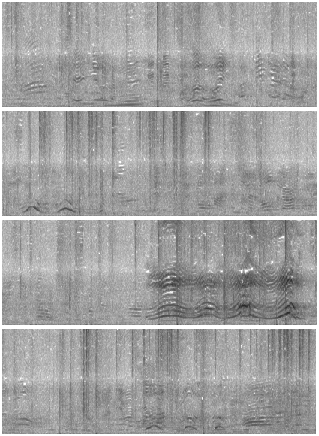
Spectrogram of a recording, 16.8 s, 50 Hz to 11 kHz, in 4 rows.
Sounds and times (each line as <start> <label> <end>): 4.4 children who play, run and scream 5.6
10.3 children who play, run and scream 13.0
14.3 children who play, run and scream 16.1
